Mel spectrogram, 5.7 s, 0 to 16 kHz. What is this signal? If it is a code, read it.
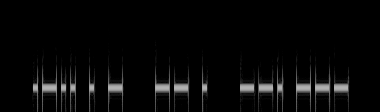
Morse code, heard as a keyed tone, about 17 wpm, 700 Hz. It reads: LET ME GO
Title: Sentences from Top 300 Words 17wpm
